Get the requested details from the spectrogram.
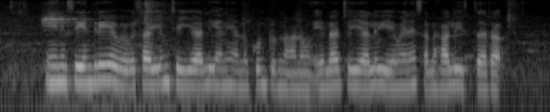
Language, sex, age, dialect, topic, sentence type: Telugu, female, 25-30, Central/Coastal, agriculture, question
